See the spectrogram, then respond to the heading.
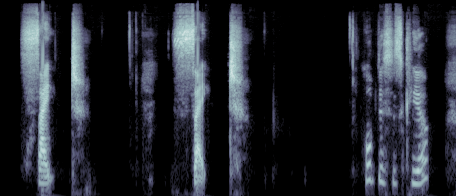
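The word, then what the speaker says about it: Zeit: सो time को German में बोला जाता है साइट।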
